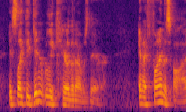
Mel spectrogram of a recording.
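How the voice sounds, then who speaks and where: A quiet man with very wide pitch swings. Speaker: vlogger. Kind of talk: casual chat. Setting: at home at night. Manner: hushed.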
